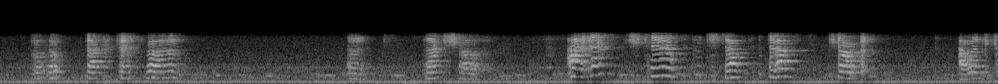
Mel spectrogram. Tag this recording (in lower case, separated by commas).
speech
